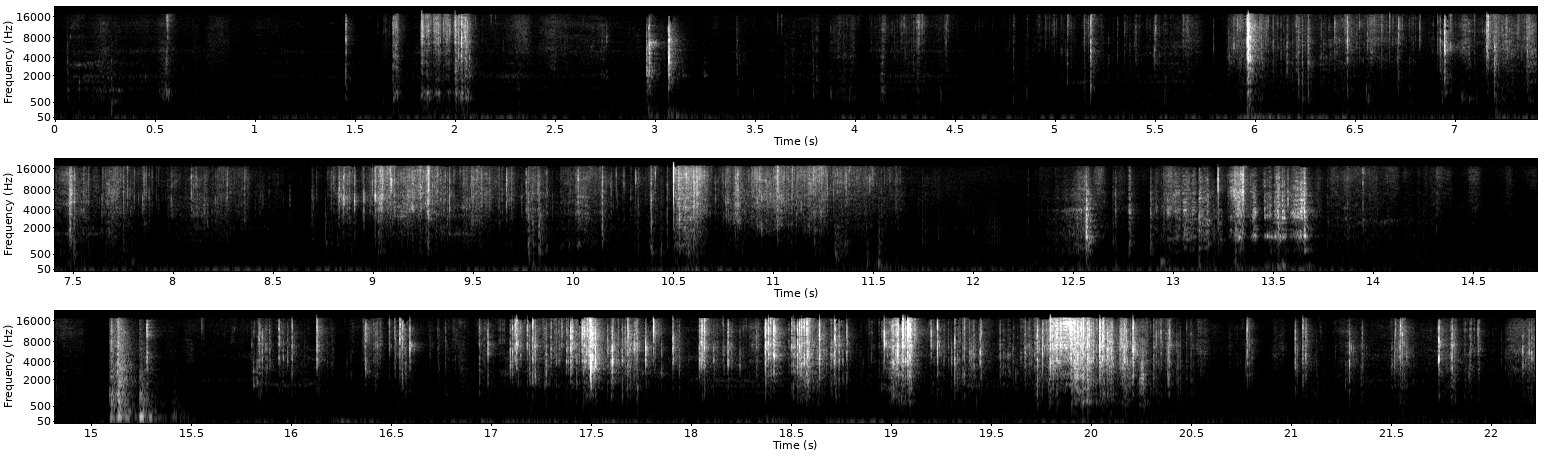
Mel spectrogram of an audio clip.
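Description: Clear plastic wrap on a trading card box crinkling and tearing as it is stripped off, then a foil card pack being torn open. Irregular crackles come in flurries, with one sharp thump about two-thirds of the way through.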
